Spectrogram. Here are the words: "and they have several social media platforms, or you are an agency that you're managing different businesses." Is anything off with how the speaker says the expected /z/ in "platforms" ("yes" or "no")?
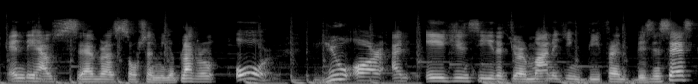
yes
